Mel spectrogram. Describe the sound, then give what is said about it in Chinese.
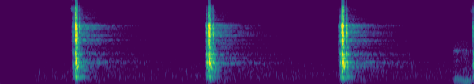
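Wall clock ticking in a small specialty shop: four sharp, crisp ticks spaced evenly about a second apart, faint and alone against silence. “特产店的墙上时钟滴滴答答地响着”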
